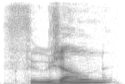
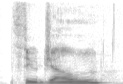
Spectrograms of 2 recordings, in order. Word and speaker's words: thujone: that is um and I'm not going to pronounce this correctly fujon thujone what'd you just call me t-h-u-j-o-n-e um and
